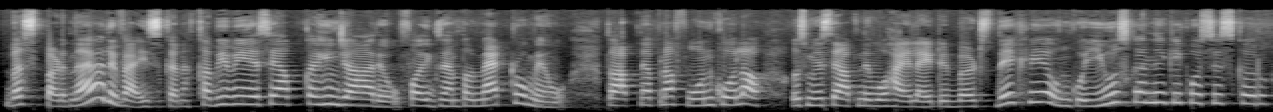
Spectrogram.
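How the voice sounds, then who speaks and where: A young woman giving relaxed, casual advice on preparing for a competitive exam, easily mixing English words into her Hindi. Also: sits high. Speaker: exam prep advisor. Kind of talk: casual study-advice talk.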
